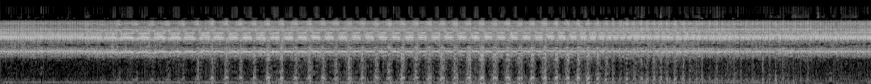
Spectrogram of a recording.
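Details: Continuous high-pitched cicada buzz with a rhythmic, rapidly pulsing lower undertone that swells in the middle and fades toward the end.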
